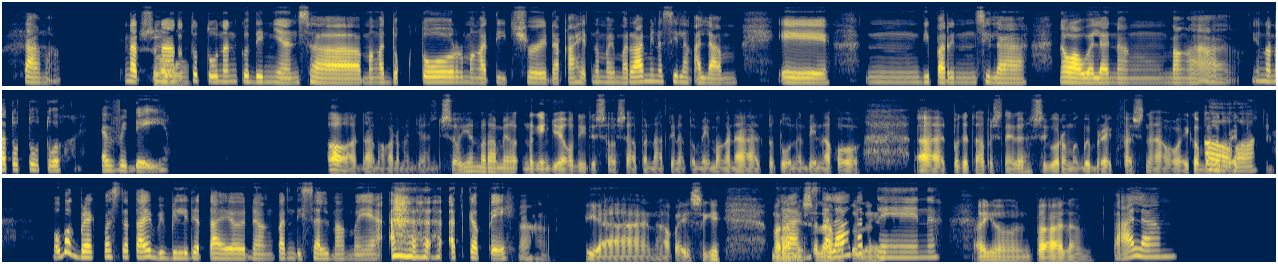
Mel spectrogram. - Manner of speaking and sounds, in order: chuckle
- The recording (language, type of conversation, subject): Filipino, unstructured, Paano mo nakikita ang sarili mo sa loob ng sampung taon?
